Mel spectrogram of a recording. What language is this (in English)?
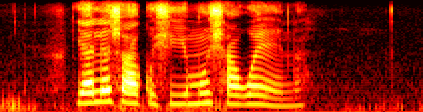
Tsonga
